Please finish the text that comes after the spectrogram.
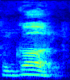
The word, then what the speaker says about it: girl: लेकिन इस उच्चारण होता है ग, इसको हम लोग पढ़ते हैं गर्ल।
